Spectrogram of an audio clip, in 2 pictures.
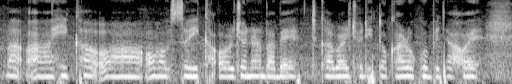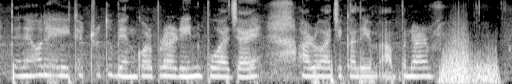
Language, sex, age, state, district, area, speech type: Assamese, female, 30-45, Assam, Goalpara, urban, spontaneous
